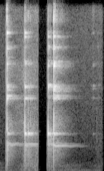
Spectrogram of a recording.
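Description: Two glass beer bottles clink together four times in quick succession in a toast, bright, each knock ringing briefly with the final one fading out. No voices.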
